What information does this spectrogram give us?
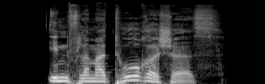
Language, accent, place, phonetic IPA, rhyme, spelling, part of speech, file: German, Germany, Berlin, [ɪnflamaˈtoːʁɪʃəs], -oːʁɪʃəs, inflammatorisches, adjective, De-inflammatorisches.ogg
- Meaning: strong/mixed nominative/accusative neuter singular of inflammatorisch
